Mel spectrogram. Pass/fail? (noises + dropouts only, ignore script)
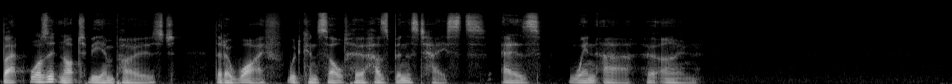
pass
